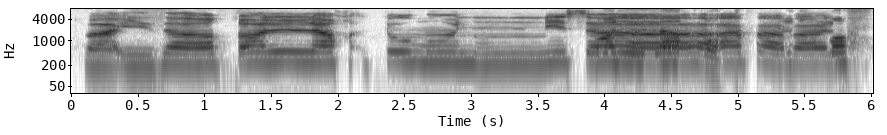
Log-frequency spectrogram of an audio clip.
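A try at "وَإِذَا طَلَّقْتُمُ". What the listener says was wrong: Qaf tu, qalqalah tu dah bunyi dah tapi tak tebal. Wa idza talaqtumun, tebal dan sambung.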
